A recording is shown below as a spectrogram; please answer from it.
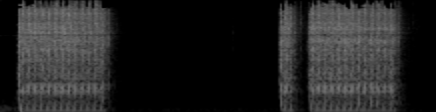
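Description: Airsoft electric gun (AEG) with a brushless motor firing full-auto through a chronograph: a burst of about a second, then a brief short burst and another burst of about a second near the end, each a fast, even mechanical rattle of the gearbox cycling.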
